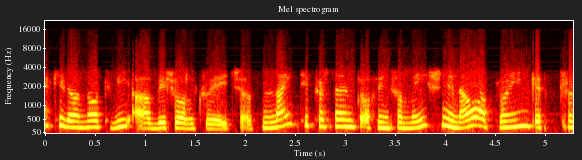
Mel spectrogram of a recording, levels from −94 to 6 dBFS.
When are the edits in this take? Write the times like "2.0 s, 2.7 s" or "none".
none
